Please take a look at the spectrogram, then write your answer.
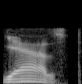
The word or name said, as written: Yazd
